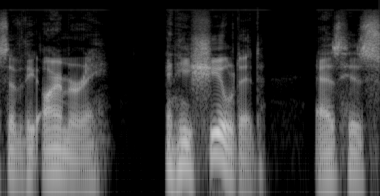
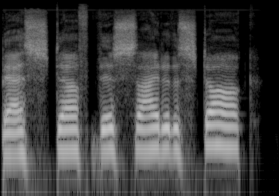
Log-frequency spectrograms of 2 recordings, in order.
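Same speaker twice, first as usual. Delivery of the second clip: street dealer; 11 semitones higher than usual. Acted. Dealer's sales pitch.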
